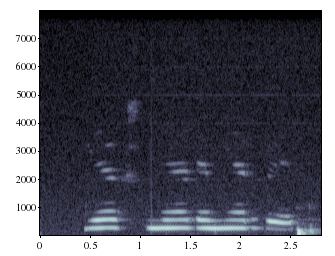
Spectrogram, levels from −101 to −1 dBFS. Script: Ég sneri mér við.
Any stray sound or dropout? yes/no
no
